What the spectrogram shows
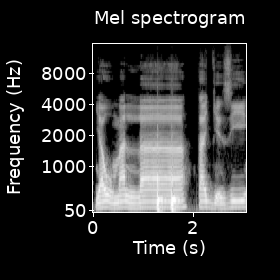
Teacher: berbaris ke atas dan posisinya tepat berada di belakang huruf alif Mat Thobi'i panjangnya dua harakat atau kira-kira dua ketukan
